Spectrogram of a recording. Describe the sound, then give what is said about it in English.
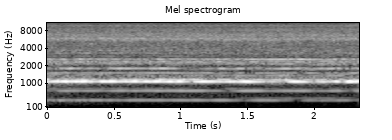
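A screeching submarine dive alarm blares in one unbroken, steady wail, a harsh layered tone with a hissing edge that holds at full loudness for about two seconds, with no voices. “An alarm that somehow sounds like a car being ripped in half invades Jules' ears”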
